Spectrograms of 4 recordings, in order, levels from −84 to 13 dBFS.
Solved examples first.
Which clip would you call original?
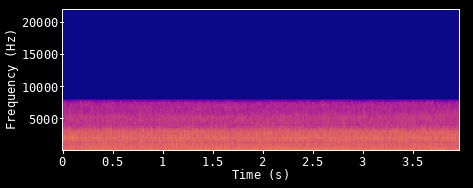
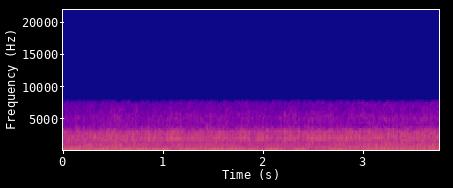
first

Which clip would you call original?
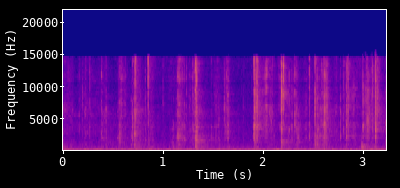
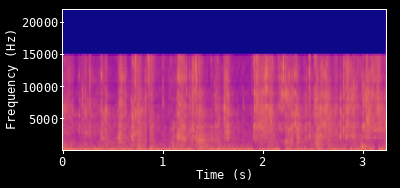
first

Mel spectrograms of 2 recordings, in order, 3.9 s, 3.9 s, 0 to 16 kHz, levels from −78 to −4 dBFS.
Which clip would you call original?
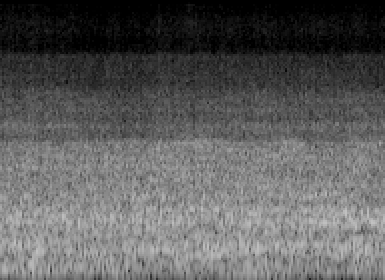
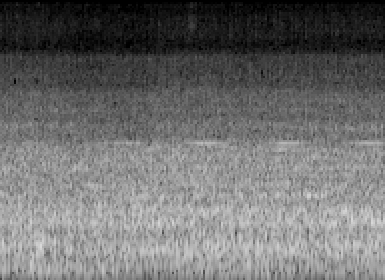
second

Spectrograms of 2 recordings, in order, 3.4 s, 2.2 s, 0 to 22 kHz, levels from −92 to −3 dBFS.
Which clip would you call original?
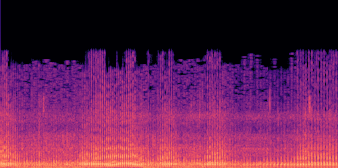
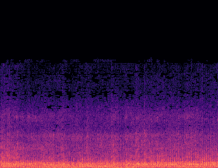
first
